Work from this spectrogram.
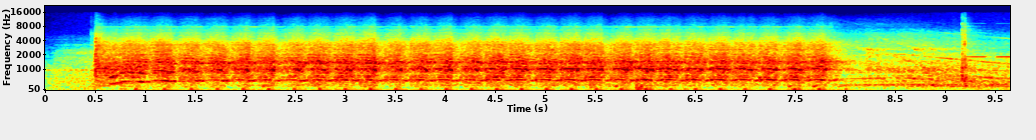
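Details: Mazda RX-8 13B rotary with damaged engine, after cleaning injectors and fitting a replacement fuel pump: steady fast cranking about four beats a second for eight seconds, never catches; pump not delivering fuel pressure, pin wiring suspected.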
